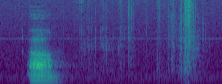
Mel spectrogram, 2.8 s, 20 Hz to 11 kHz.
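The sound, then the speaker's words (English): Bible pages being turned: soft papery rustles and flicks, ending in a sharper crinkle. A brief voice sounds at the start. “2 Thessalonians, and look at, turn those pages. I like to hear those pages turn.”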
